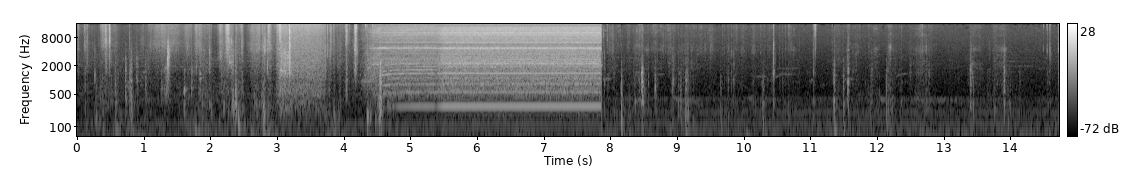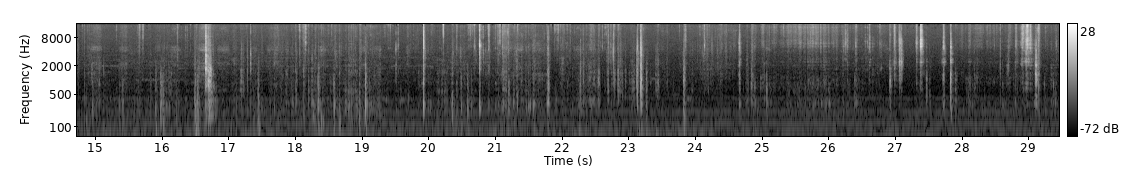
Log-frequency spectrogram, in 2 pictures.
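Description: Heat gun switched on, its fan motor whining up to speed and then running steadily at a higher pitch for about two seconds before it cuts off abruptly. Rustling of cardboard comes before it, and afterwards there are scattered clicks and knocks of a screwdriver prying a plastic headlight lens open and parts being handled.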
